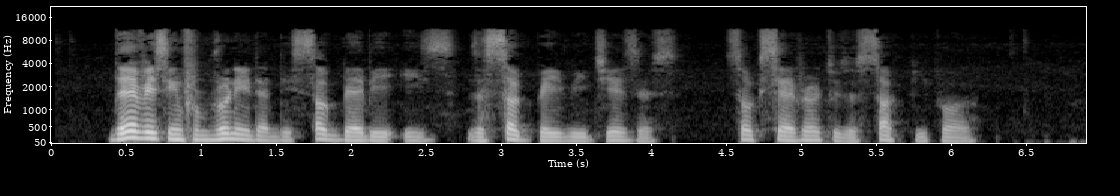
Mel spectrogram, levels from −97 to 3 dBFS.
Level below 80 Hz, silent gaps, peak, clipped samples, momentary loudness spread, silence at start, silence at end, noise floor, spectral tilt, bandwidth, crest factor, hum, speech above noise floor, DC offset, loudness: -54 dBFS; none; -2 dBFS; under 0.1%; 16 LU; 0.4 s; 0.75 s; -68 dBFS; -6 dB/octave; 11.5 kHz; 22 dB; none; 44 dB; under 0.1%; -24 LUFS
